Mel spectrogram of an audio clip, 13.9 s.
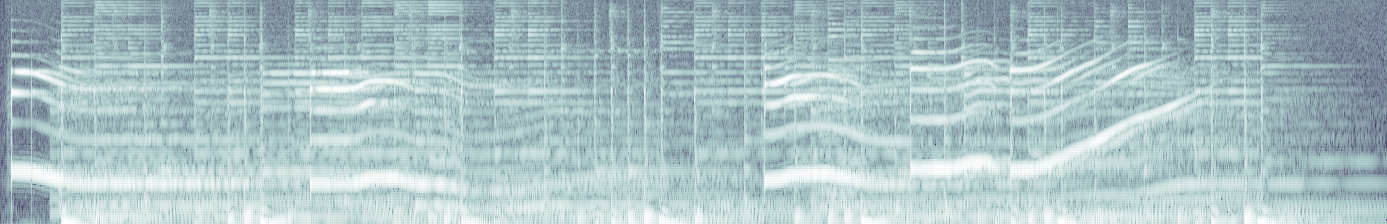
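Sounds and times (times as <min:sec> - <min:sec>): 
Hawaiian music ringtone: 0:00.1 - 0:13.4.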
